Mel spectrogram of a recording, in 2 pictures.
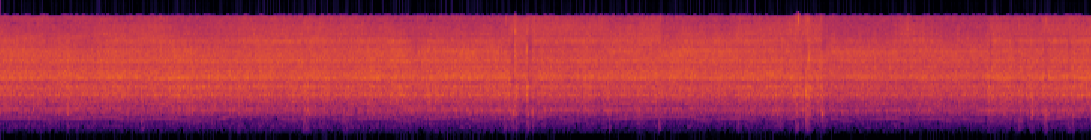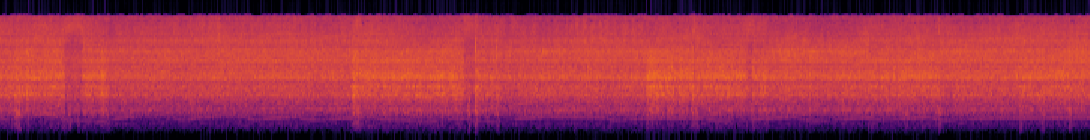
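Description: Steady road and tyre noise heard inside a car cruising on an expressway, with a faint wavering hum underneath and a few light knocks.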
